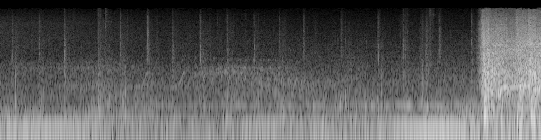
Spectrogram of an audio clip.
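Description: Footsteps patter quickly on rock.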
